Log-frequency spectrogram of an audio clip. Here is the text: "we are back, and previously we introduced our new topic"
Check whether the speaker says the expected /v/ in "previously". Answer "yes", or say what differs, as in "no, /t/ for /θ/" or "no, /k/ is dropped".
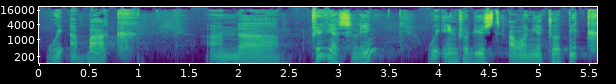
yes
